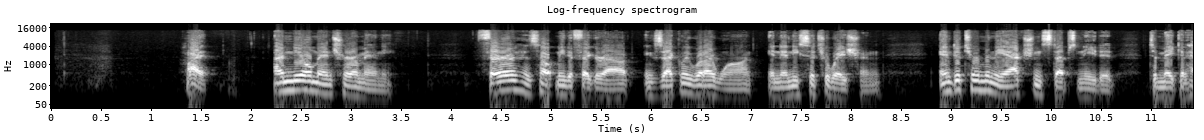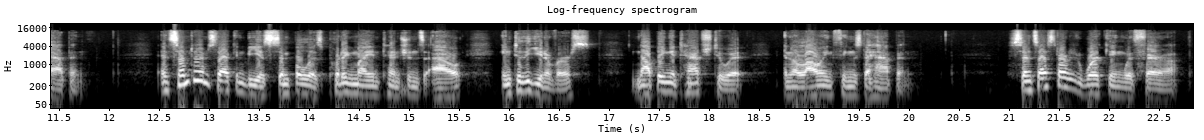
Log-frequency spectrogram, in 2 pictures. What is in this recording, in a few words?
testimonial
